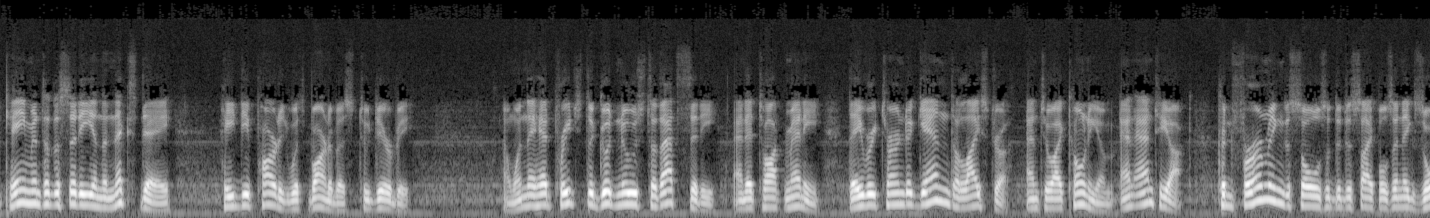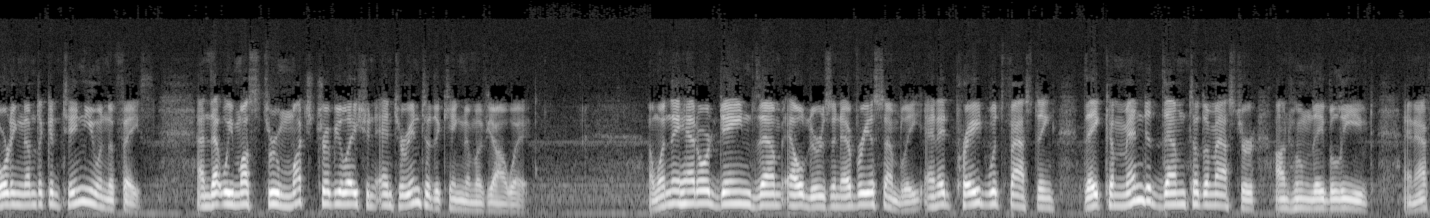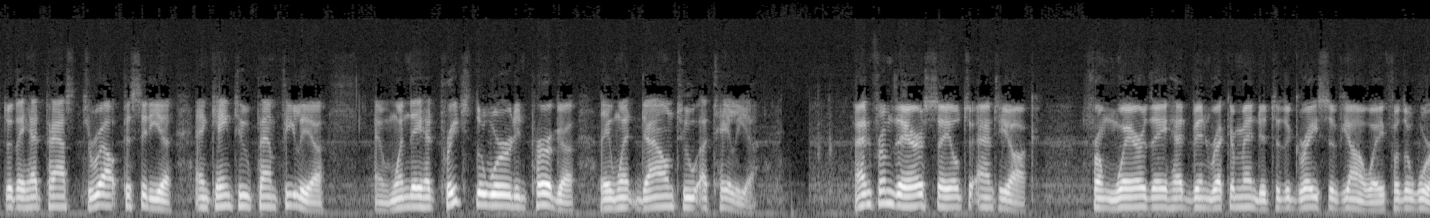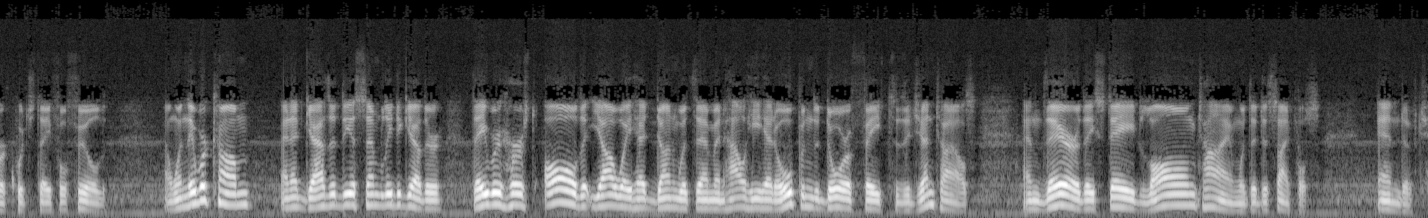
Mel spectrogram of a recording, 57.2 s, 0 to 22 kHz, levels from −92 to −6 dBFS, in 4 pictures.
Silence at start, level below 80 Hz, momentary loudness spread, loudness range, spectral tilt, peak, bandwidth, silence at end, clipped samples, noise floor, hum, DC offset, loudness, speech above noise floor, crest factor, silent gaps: 0.05 s; -52 dBFS; 10 LU; 4 LU; -7.5 dB/octave; 0 dBFS; 9.6 kHz; 0 s; under 0.1%; -46 dBFS; none; under 0.1%; -18 LUFS; 28 dB; 18 dB; none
